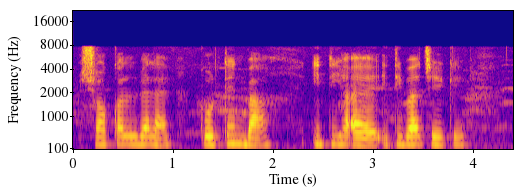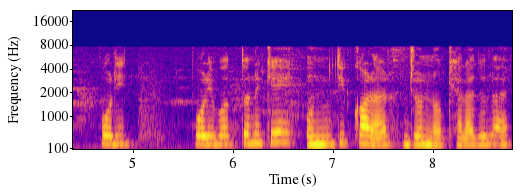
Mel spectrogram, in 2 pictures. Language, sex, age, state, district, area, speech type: Bengali, female, 18-30, West Bengal, Hooghly, urban, spontaneous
